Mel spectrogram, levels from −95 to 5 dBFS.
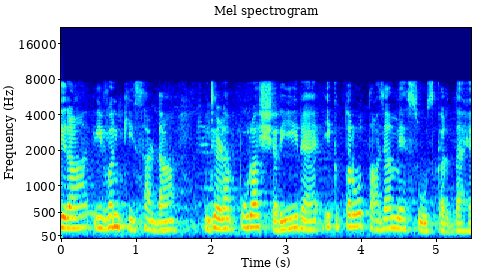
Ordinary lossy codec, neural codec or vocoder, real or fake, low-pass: none; none; real; none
